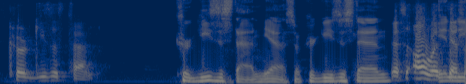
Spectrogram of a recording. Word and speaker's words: Kyrgyzstan: getting across a bit yes how do you pronounce that what is it it's kurgistan kyrgyzstan yeah so kyrgyzstan always there's always a stand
